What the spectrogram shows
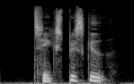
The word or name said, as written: tekstbesked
